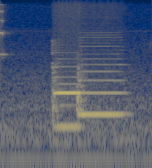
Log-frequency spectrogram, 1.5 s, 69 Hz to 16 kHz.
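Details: Hover-1 Alpha (H1-ALPHA-BLK) electric scooter switched on after throttle replacement that fixed a throttle error. A single clean two-note rising chime under a second, then quiet; normal startup with no error.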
